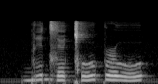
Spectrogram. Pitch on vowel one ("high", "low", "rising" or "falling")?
rising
